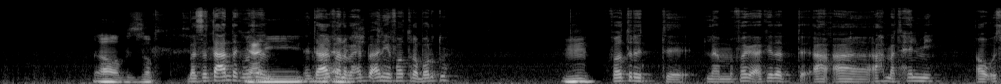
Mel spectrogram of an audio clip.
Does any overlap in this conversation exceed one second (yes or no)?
yes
